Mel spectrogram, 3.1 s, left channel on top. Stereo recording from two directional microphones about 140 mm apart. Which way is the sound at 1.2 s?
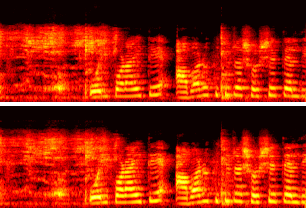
60° right (ahead or behind).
